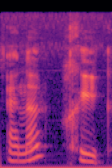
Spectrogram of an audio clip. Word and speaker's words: energiek: Yes, it's energiek. Because G is the word, the second part of the word is starting with G, so it's G.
